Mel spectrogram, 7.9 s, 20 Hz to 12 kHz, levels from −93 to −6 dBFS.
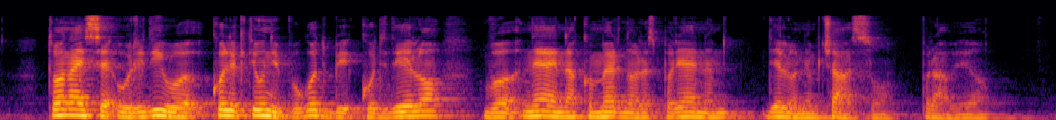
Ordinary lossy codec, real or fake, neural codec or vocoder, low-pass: none; real; none; 7.2 kHz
